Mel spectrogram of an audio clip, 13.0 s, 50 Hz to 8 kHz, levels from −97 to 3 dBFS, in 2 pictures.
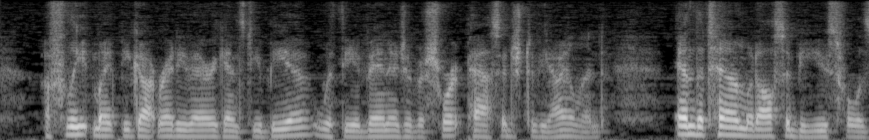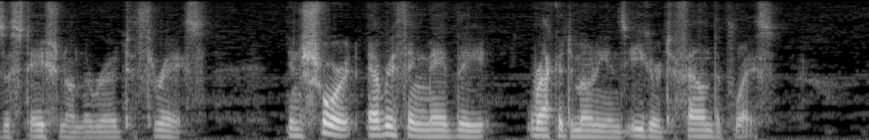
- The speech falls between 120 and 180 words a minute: No, fast, 205 wpm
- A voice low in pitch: Yes, low, 130 Hz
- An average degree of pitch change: No, narrow, 2.3 semitones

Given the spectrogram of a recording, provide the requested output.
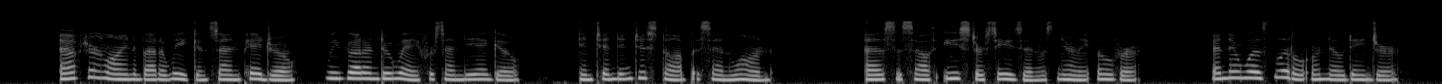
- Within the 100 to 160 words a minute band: Yes, average, 150 wpm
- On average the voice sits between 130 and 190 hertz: No, high, 230 Hz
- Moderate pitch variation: Yes, average, 3.1 semitones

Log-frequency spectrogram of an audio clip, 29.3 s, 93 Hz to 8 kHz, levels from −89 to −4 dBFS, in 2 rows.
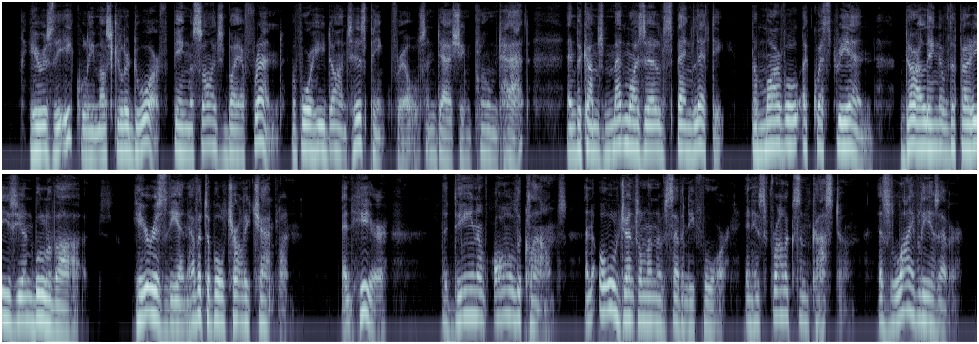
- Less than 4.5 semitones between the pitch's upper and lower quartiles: Yes, average, 3.6 semitones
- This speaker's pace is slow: Yes, slow, 125 wpm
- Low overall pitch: No, medium, 150 Hz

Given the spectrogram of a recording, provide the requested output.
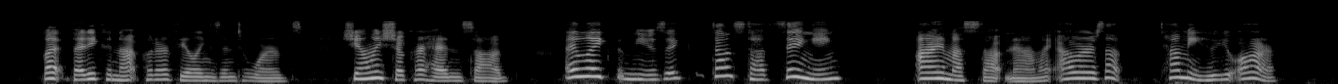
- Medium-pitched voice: No, high, 230 Hz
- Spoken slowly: No, average, 160 wpm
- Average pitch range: No, wide, 7.7 semitones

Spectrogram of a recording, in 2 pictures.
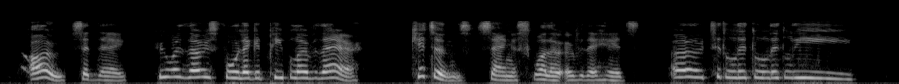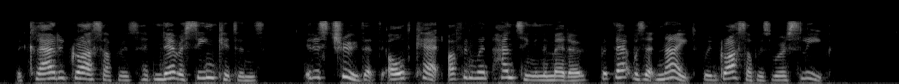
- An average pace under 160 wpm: No, average, 175 wpm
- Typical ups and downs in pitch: No, wide, 7.3 semitones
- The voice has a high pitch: Yes, very high, 270 Hz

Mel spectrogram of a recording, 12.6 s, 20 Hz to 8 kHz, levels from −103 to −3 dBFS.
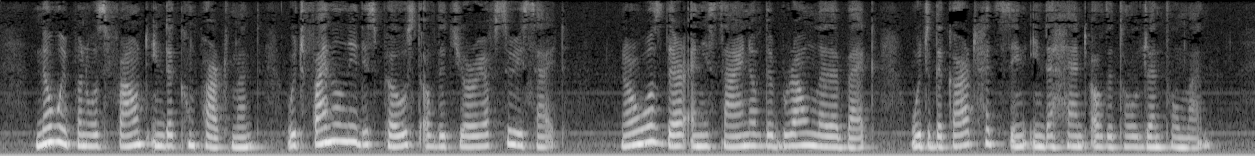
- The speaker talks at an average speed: Yes, average, 175 wpm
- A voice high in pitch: Yes, high, 215 Hz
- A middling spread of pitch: No, narrow, 2.3 semitones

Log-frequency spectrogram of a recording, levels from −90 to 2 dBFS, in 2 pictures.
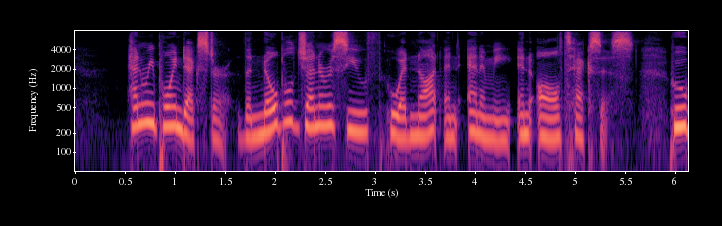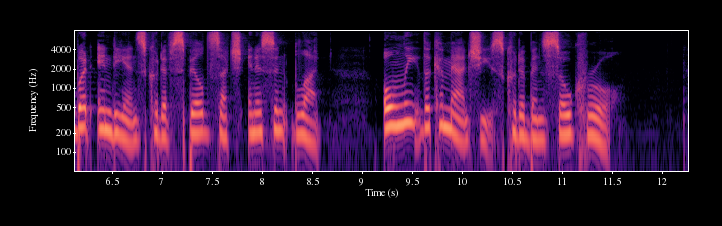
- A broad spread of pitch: Yes, wide, 5.7 semitones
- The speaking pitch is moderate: No, high, 200 Hz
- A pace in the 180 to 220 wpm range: No, average, 150 wpm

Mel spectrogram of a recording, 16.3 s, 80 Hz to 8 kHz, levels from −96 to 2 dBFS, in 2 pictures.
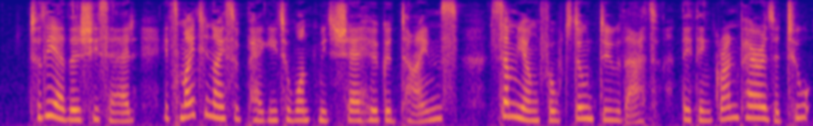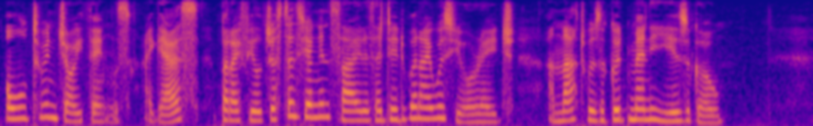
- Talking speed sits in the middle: No, fast, 215 wpm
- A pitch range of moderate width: Yes, average, 3.6 semitones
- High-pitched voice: Yes, high, 230 Hz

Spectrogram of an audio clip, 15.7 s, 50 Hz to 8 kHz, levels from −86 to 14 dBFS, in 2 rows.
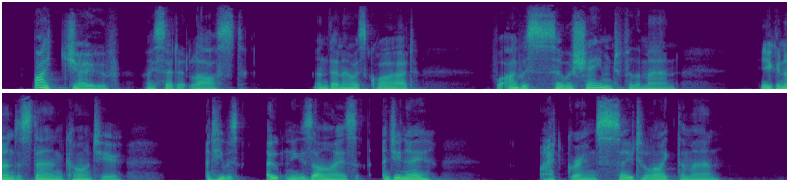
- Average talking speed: Yes, average, 155 wpm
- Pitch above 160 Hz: No, low, 115 Hz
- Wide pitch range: Yes, wide, 7.9 semitones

